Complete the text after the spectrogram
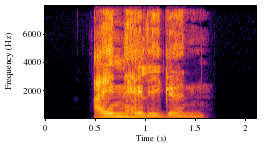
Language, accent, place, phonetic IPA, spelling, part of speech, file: German, Germany, Berlin, [ˈaɪ̯nˌhɛlɪɡn̩], einhelligen, adjective, De-einhelligen.ogg
- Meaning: inflection of einhellig: 1. strong genitive masculine/neuter singular 2. weak/mixed genitive/dative all-gender singular 3. strong/weak/mixed accusative masculine singular 4. strong dative plural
